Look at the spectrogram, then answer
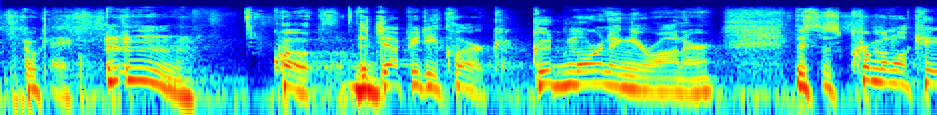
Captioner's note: cough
